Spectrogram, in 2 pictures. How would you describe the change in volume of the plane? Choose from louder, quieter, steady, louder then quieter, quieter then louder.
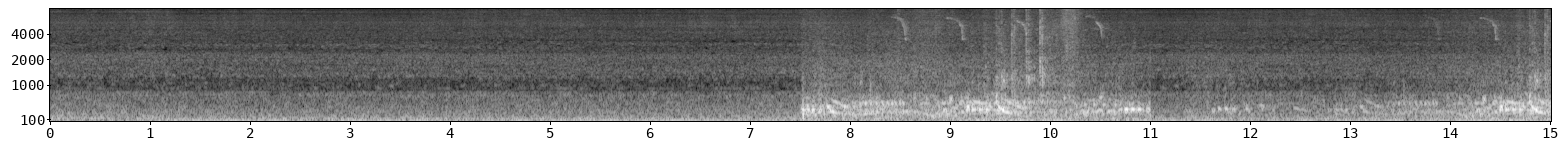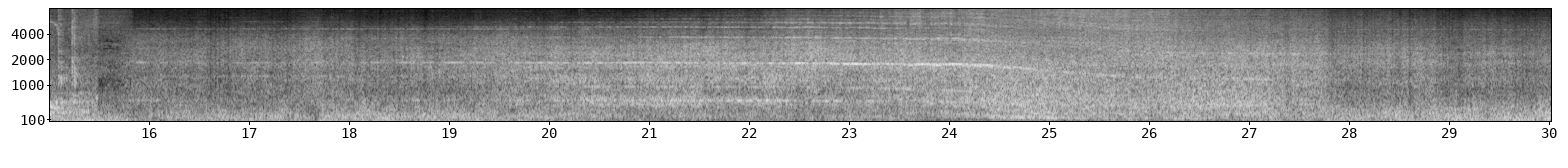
louder.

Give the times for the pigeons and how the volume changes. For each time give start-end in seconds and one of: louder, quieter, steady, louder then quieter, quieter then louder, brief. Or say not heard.
7.5-15.5 quieter then louder.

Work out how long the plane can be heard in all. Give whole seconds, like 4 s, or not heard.
30 s.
